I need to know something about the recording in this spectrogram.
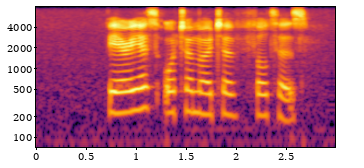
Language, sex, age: English, female, 20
